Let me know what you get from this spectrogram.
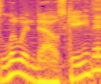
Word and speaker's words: Lewandowski: I was right. It is pronounced Lewandowski. Nailed from it.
